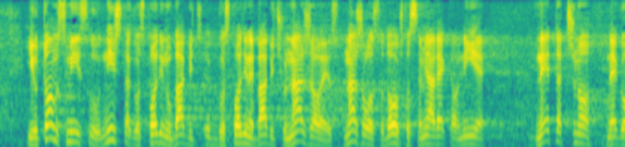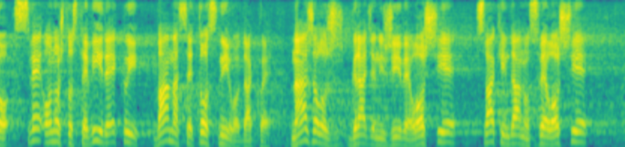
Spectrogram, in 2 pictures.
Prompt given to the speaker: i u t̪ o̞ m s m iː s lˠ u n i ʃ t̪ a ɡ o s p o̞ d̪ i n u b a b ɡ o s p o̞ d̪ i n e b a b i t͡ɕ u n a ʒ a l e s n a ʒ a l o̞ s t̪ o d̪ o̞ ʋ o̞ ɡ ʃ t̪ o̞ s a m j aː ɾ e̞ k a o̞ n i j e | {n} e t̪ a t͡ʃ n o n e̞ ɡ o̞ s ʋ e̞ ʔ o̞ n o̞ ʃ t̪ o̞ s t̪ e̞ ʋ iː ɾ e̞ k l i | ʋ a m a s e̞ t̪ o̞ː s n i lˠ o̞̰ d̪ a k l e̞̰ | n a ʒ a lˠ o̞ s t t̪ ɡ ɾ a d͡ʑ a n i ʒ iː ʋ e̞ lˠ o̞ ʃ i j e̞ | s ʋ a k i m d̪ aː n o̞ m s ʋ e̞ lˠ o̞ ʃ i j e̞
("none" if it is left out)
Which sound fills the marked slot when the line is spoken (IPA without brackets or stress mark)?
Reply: n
